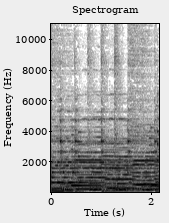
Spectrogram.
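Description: Instrumental backing music: electronic keyboard chords held over a steady beat, with ticks about four a second.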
